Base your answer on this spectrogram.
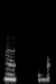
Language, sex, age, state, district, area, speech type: Tamil, female, 18-30, Tamil Nadu, Thoothukudi, rural, conversation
